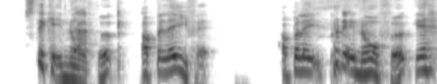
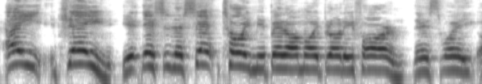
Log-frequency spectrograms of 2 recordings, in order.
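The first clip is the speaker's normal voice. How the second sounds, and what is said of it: Put-on rural farmer accent. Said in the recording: “a really good farmer accent”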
